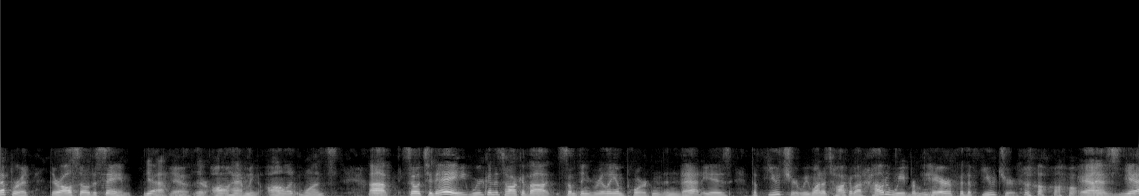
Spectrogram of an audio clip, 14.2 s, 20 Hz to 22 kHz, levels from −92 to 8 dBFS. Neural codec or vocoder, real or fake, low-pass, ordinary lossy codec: codec, 16 kHz, 4.8 kbps, FACodec; fake; 5.4 kHz; AAC, 24 kbps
